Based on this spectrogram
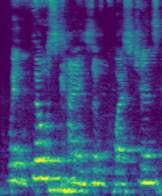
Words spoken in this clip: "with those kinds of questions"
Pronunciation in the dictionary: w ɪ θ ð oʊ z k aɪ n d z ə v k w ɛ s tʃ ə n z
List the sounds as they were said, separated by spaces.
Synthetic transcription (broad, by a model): w ɪ ð oʊ z k aɪ n d z ə v k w ɛ s tʃ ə n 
